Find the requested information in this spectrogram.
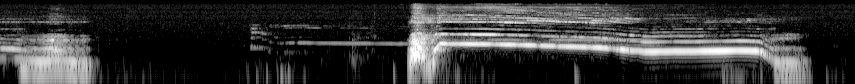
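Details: German Shepherd named Zion mimicking husky howling. A short wavering whimper comes first, then a pause and a faint thin tone. A loud, sustained howl follows, starting high and sliding gradually lower before breaking off with a quick downward drop.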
